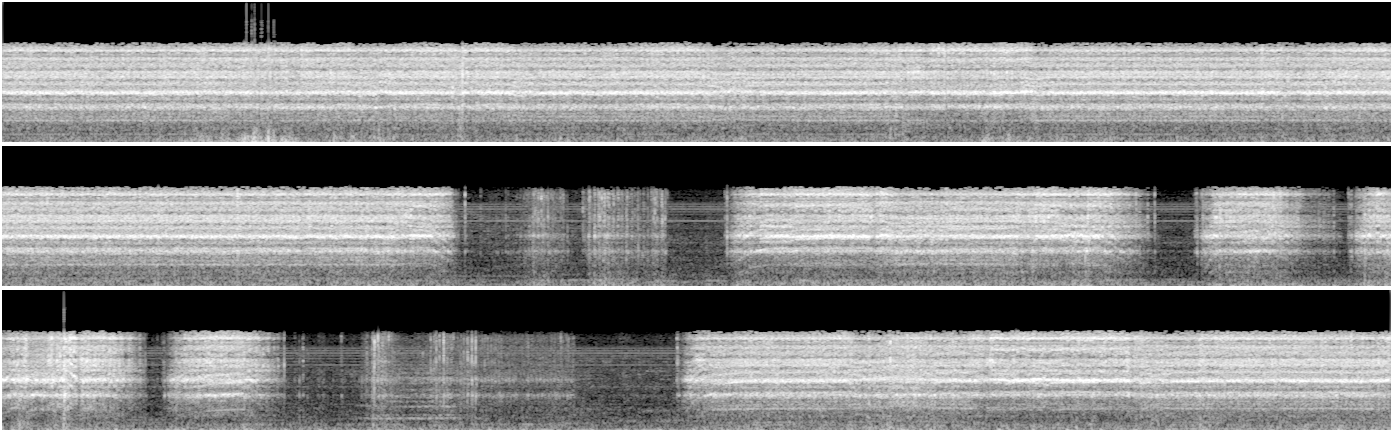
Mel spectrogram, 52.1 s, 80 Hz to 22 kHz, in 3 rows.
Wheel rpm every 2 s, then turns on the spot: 160, 160, 160, 160, 160, 160, 160, 160, 160, 160, 160, 90, 10, 90, 160, 100, 60, 110, 80, 20, 20, 40, 160, 160, 160, 160.
24-26 38-42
